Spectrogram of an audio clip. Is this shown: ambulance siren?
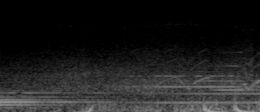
yes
